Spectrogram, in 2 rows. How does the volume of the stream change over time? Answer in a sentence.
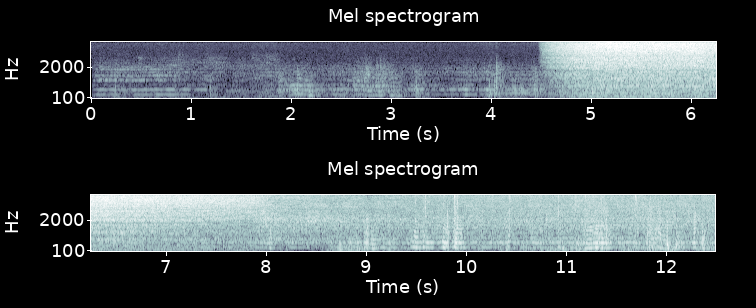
The volume of the stream goes down.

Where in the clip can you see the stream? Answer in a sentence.
The stream can be heard from 4.5 to 12.4 s.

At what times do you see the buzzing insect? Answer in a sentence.
The buzzing insect can be heard from 0.0 to 4.5 s and from 7.4 to 12.4 s.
